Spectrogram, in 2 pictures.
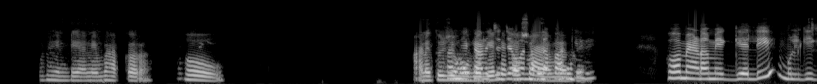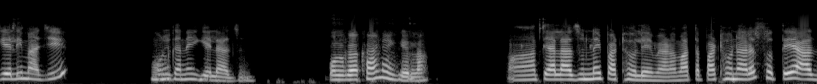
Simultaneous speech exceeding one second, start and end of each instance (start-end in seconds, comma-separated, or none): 4.5-5.8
